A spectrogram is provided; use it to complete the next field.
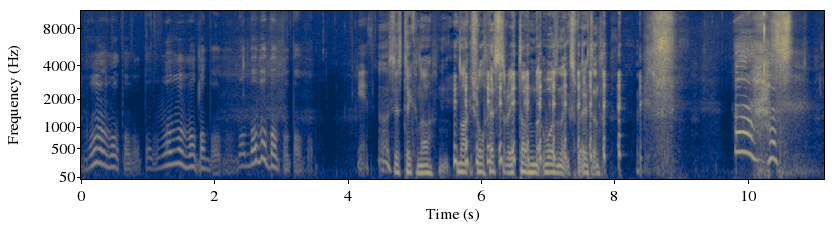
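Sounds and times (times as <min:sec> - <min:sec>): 
speech: 0:00.1 - 0:03.6, 0:04.2 - 0:09.0, 0:10.1 - 0:10.8
laughter: 0:05.6 - 0:08.6
person sniffing from allergies: 0:08.4 - 0:09.1.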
